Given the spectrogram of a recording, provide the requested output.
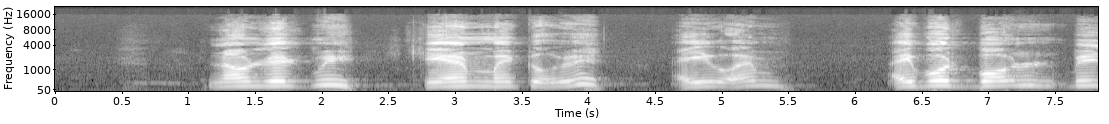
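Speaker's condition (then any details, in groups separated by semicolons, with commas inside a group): Cerebral palsy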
